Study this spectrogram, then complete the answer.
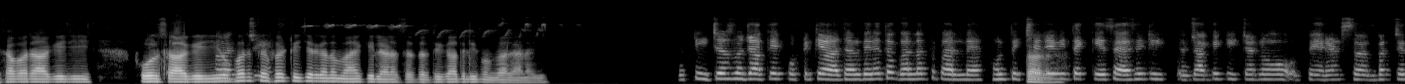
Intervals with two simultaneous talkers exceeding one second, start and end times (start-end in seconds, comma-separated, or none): none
